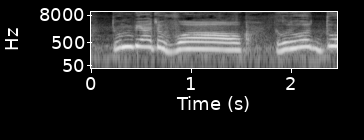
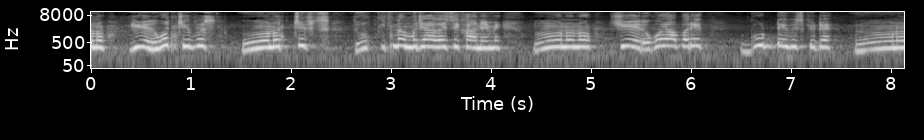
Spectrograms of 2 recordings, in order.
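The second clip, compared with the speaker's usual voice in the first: usual speaking voice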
